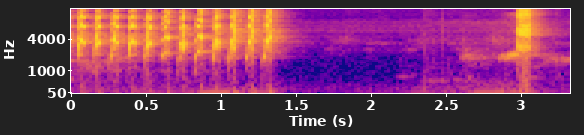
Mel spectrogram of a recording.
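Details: Lovebird chattering: about a dozen rapid, harsh, high notes in a quick burst, then silence, ending with a single sharp squawk.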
